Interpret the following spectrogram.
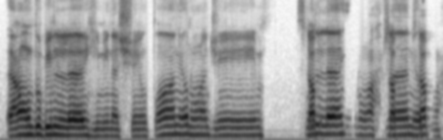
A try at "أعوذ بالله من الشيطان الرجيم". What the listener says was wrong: Stop. You did it on the rajim. You have a bit of air escaping. Try again. After the meme.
